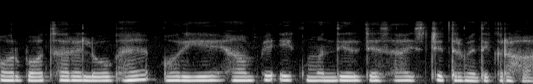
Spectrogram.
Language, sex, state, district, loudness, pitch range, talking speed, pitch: Hindi, female, Goa, North and South Goa, -13 LUFS, 180-185 Hz, 200 wpm, 180 Hz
